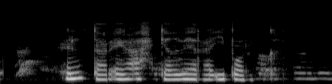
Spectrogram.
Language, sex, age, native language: Icelandic, female, 13, Icelandic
